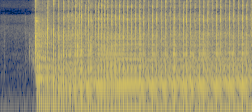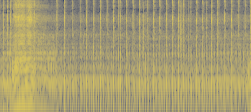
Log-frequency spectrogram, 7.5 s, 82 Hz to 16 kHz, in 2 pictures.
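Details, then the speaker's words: Generic TimberPro 25cc top-handle chainsaw, 10-inch bar, stored three years with little fuel in the tank: fires up and holds a fast, slightly uneven blubbery buzz; chain brake acting odd and it sounds way rich (suspected). Rough, rich-sounding running. "this chain break something's goofy from the beginning on this thing okay but it sounds way rich"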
